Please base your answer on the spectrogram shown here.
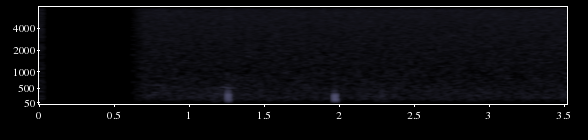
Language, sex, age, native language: Icelandic, male, 10, Icelandic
